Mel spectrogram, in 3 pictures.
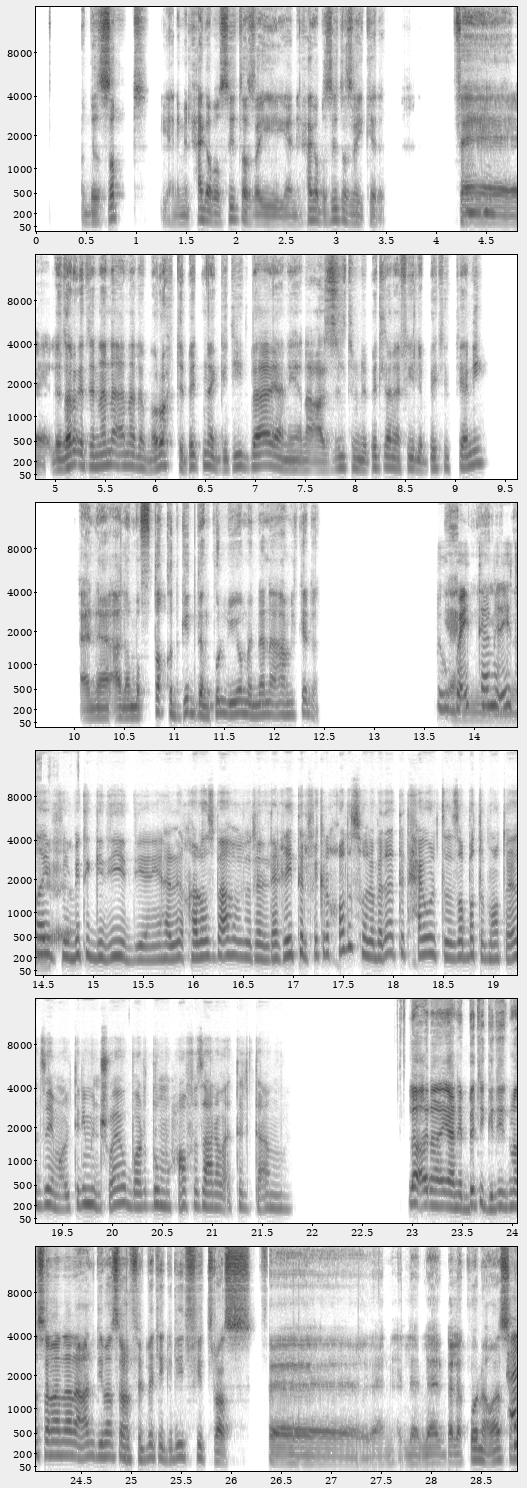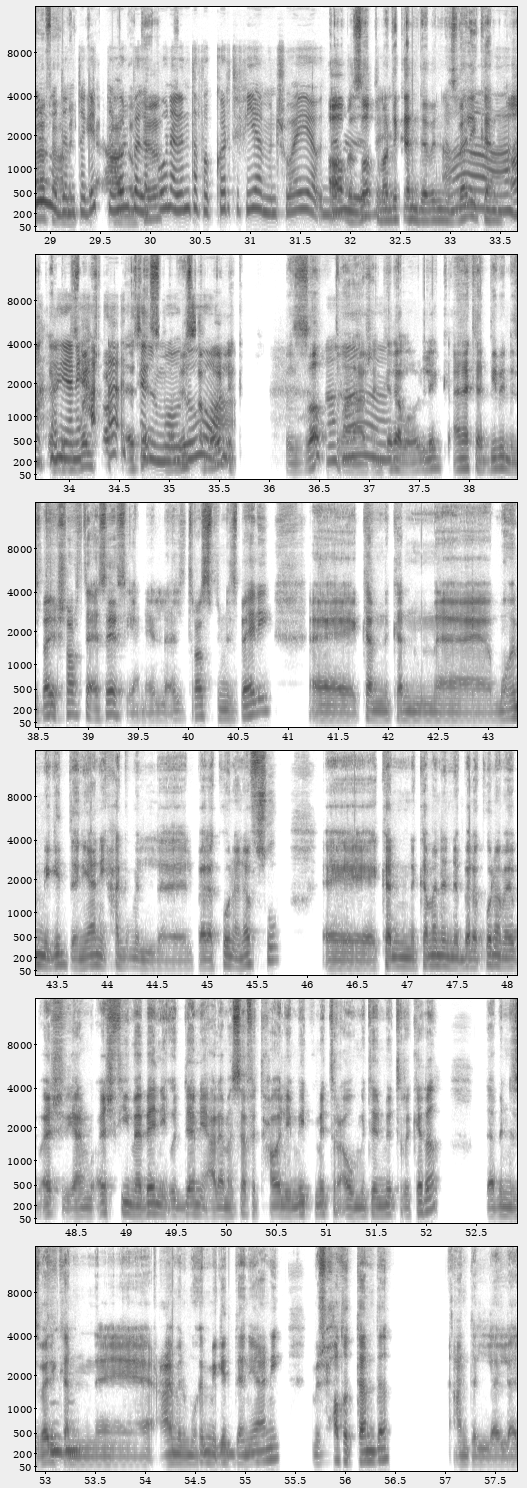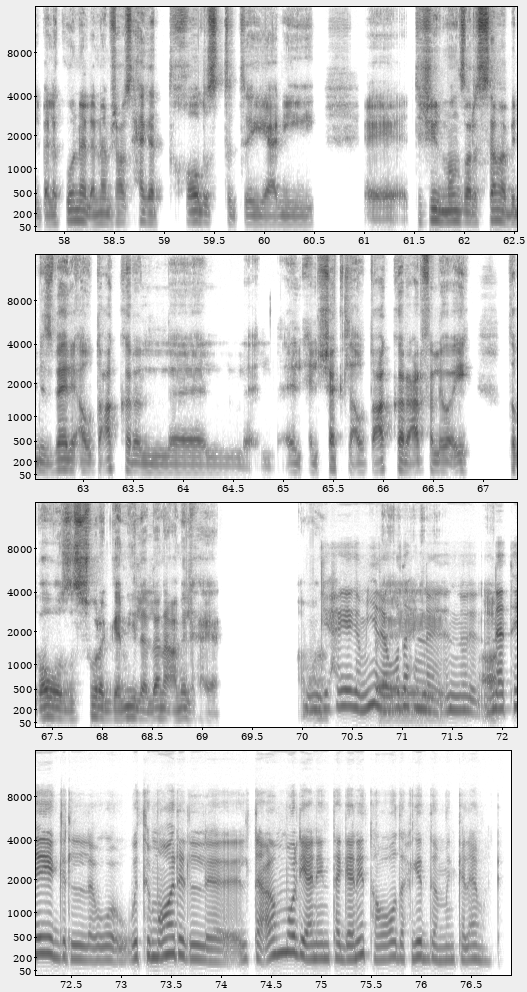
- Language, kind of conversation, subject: Arabic, podcast, هل التأمل لخمس دقايق بس ينفع؟
- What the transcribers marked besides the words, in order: in English: "تِراس"; chuckle; in English: "التِراس"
